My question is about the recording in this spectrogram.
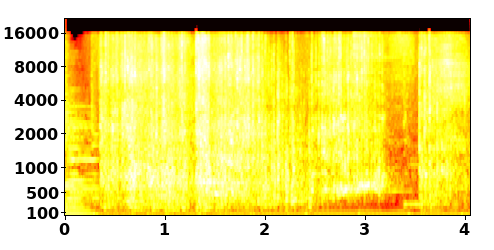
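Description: Ice being scooped into a metal cocktail shaker tin from the bar's ice well: a rough, rattling noise lasting about three seconds, under background music.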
